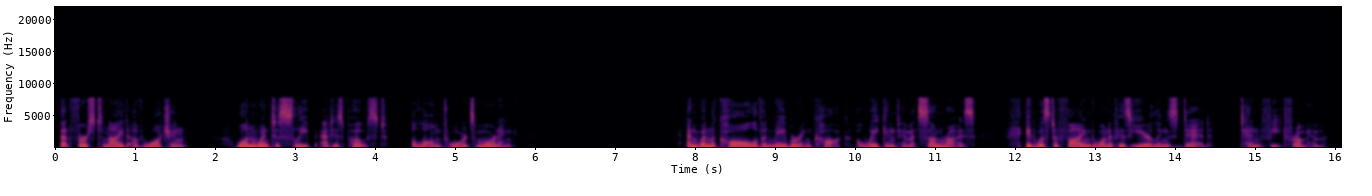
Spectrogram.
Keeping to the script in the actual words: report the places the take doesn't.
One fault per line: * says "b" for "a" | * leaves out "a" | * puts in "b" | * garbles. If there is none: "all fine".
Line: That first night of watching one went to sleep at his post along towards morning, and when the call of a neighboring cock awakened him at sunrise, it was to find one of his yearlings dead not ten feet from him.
* leaves out "not"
